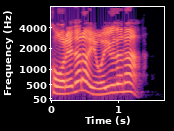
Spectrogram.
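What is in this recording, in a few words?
battle male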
